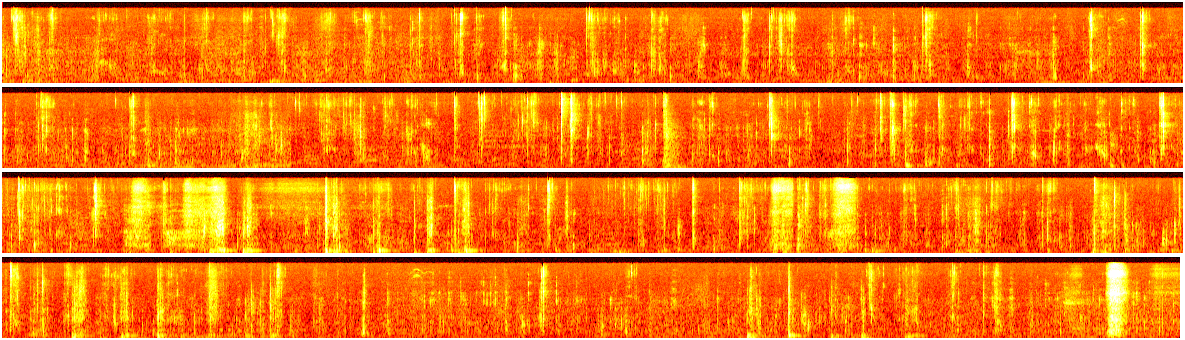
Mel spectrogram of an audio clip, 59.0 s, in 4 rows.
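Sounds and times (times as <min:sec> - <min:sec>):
person biting and chewing food: 0:25.7 - 0:48.9.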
